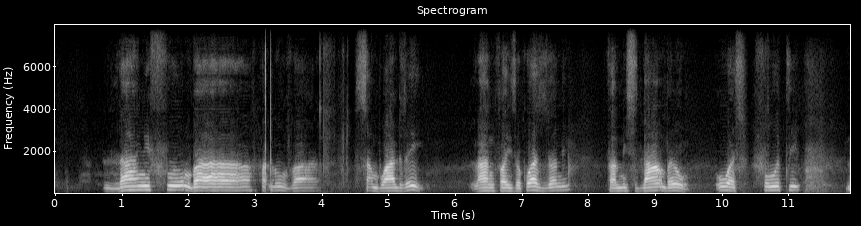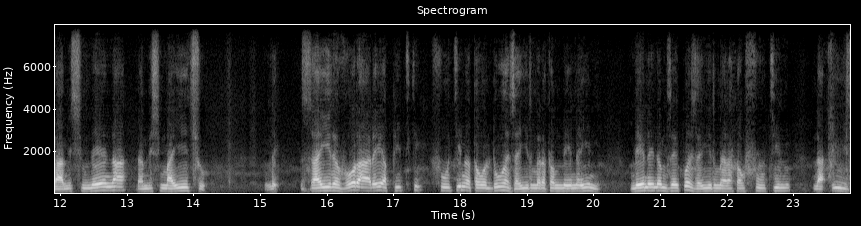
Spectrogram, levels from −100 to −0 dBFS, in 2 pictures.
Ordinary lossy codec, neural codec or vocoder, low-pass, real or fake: none; codec, 16 kHz, 2 kbps, FunCodec, trained on Chinese and English, 25 frames a second; none; fake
